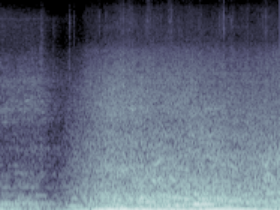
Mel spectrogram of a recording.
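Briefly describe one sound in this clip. Outdoors, wind rumbles against the microphone.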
